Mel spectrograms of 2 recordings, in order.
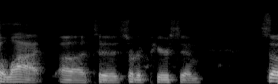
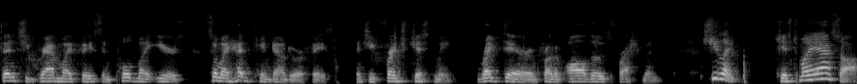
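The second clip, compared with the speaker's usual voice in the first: ordinary delivery, nothing marked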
